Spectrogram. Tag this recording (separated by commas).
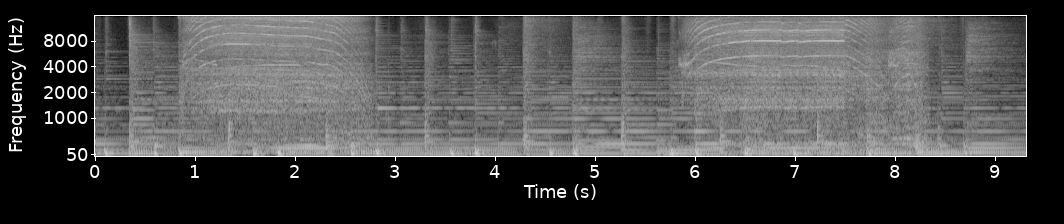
Music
